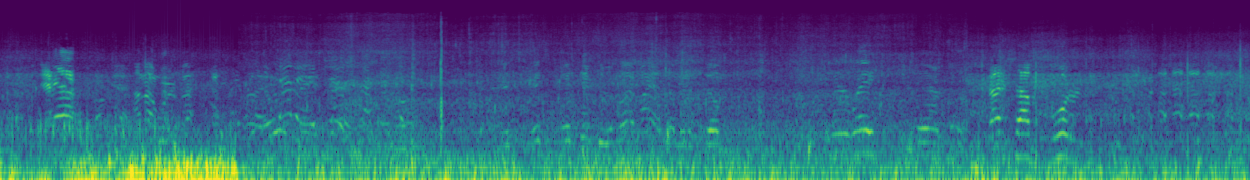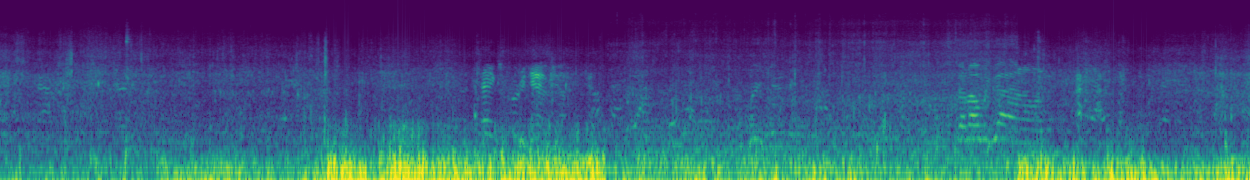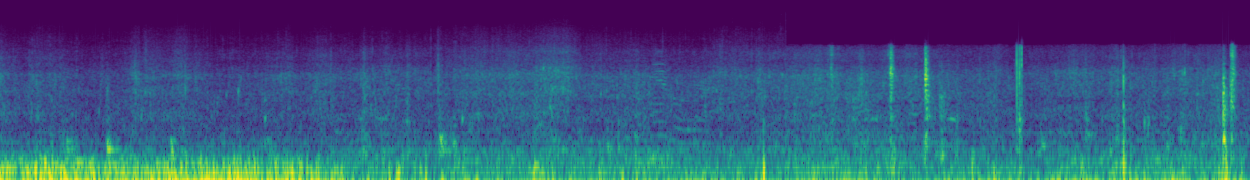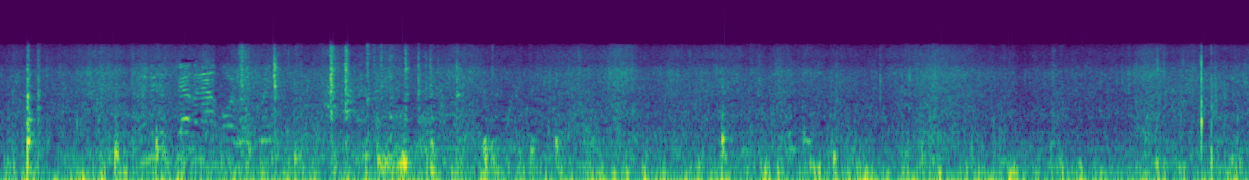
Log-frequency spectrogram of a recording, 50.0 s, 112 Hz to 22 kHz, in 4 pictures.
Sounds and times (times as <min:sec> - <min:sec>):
Boat, Water vehicle: 0:00.0 - 0:49.9.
